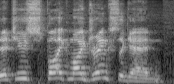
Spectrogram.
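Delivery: high shout in character voice. Voicing a character who sees the eggs and shouts at Pearl: in-character shout. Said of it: "I shout at Pearl".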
